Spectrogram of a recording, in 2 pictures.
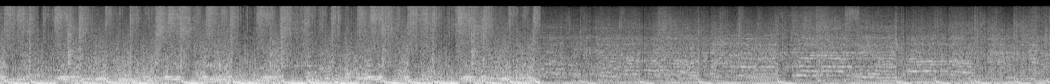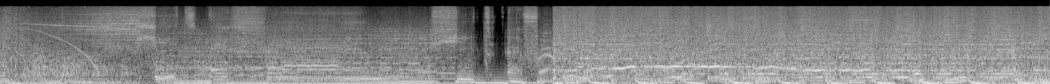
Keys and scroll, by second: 5.4 Page_Down.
